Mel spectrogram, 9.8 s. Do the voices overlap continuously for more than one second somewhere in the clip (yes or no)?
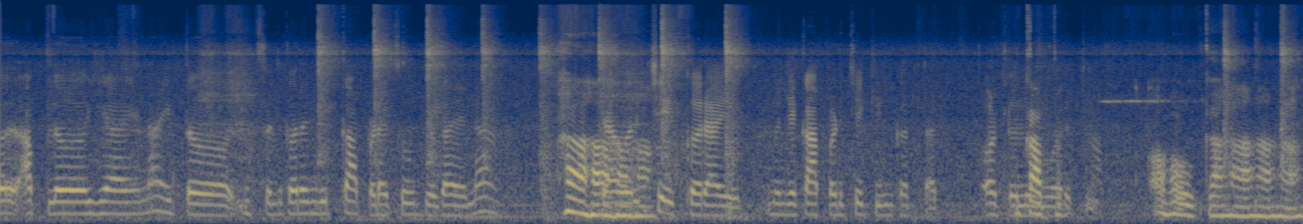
no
